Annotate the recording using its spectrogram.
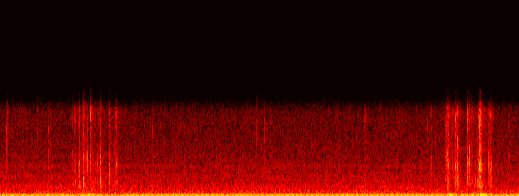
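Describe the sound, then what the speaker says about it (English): Computer keyboard typing while entering text into a Python block-coding editor, two short bursts of keystrokes about four seconds apart, over a steady low electrical hum. "I'm trying to type into it"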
